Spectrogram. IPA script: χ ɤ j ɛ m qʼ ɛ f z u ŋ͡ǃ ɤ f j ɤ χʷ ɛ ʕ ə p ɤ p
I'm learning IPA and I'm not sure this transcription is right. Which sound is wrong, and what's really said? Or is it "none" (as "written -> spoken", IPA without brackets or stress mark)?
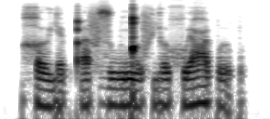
m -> p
